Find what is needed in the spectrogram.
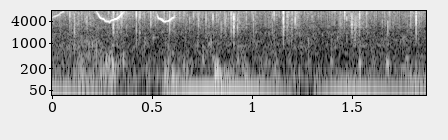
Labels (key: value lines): label: biophony, dolphin
recorder: SoundTrap 500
